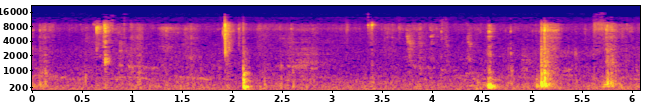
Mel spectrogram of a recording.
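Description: Faint chewing and mouth clicks from a person eating wild olive (bastard oleaster) fruits, with a handful of separate sharp clicks spread through the seconds.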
